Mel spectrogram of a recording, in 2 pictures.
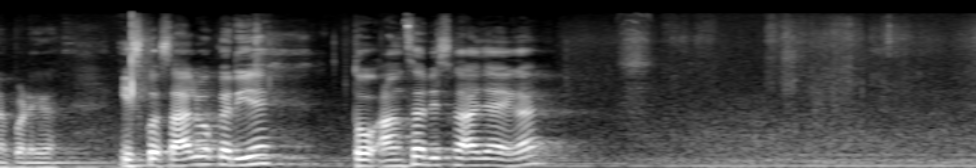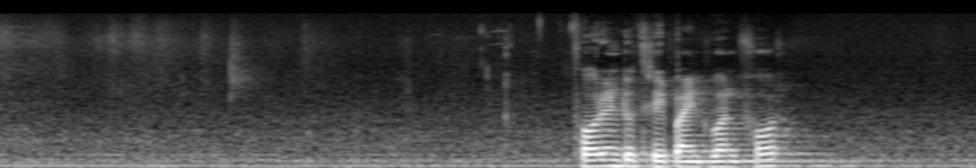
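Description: A middle-aged man speaks calmly into a close microphone, explaining.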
